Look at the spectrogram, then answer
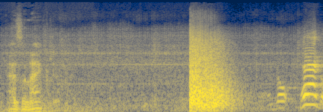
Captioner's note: gunshot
